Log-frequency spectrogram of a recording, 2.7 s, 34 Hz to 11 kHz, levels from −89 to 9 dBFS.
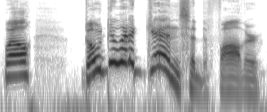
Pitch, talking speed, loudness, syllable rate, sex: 220 Hz, 180 wpm, -17 LUFS, 4.8 syllables/s, male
